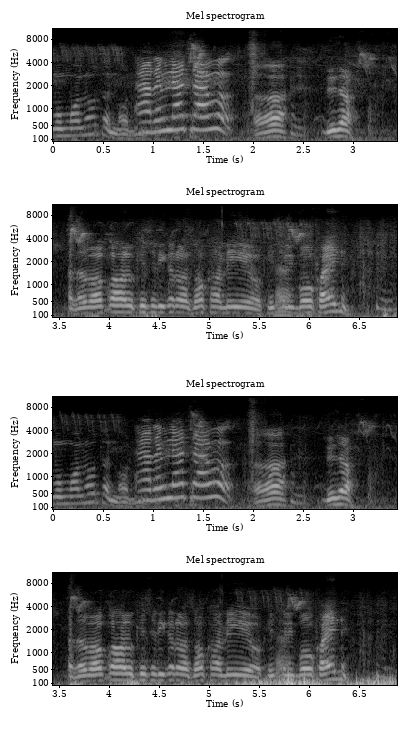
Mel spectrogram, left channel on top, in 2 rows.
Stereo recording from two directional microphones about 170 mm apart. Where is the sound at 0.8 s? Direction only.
90° right.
